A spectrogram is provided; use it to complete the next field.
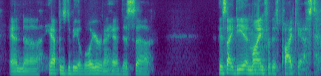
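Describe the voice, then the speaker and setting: This man has an unremarkable speaking voice, medium in pitch, with fairly even intonation and a moderate pace. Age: middle-aged. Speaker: podcast host. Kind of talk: casual interview.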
